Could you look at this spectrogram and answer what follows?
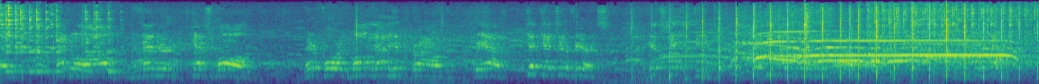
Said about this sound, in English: Turn down our crowd, Mike, as the cowbells come up.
